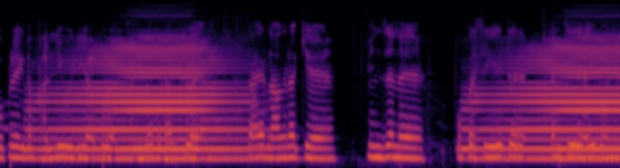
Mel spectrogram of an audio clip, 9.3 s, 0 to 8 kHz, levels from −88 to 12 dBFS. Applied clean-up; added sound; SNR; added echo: none; Wind instrument, woodwind instrument; -1 dB; none.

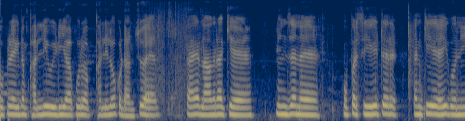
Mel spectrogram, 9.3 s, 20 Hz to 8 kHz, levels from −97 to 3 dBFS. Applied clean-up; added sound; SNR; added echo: none; none; none; none.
